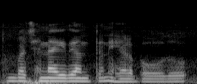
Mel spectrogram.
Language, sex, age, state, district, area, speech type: Kannada, male, 30-45, Karnataka, Dharwad, rural, spontaneous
